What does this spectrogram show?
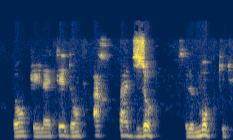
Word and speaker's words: harpazo: Donc vous avez un mot en grec, c'est harpazo. Harpazo. Alors ce mot est un mot un petit peu particulier, ça s'écrit H-A-R-P-A-Z-O.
